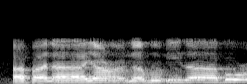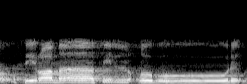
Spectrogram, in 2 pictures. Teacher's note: بعثر سا کو نرمی سے پڑھنا ہے، را کو موٹا پڑھنا ہے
